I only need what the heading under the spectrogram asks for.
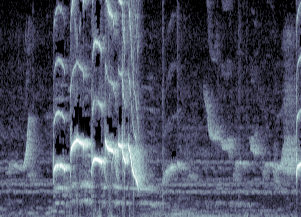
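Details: Oriental magpie-robin song packed with varied phrases: soft opening whistles, a fast stuttering series of bright notes collapsing into a falling buzzy slur, then faint warbling.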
